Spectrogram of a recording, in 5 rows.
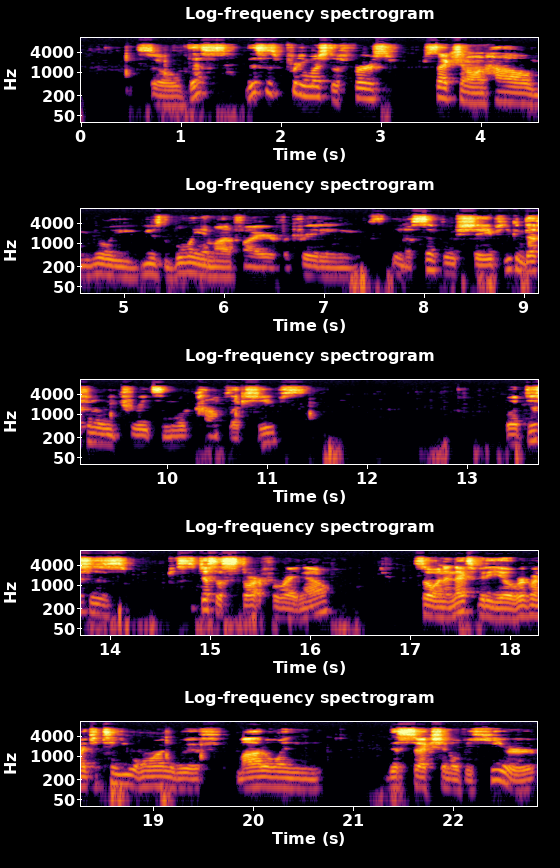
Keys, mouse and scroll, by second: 1.5 a, 4.7-6.8 middle drag, 10.8-12.4 middle drag, 12.6 a.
